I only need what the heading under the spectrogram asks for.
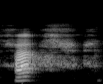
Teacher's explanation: Jadi sedikit berdesis ha, tipis ya, lembut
